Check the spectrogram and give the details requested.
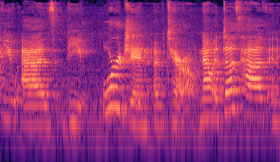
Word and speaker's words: Tarot: this is why we call it Tarot and you don't pronounce that T because it's French though if you are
